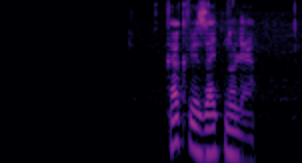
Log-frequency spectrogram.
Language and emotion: Russian, neutral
